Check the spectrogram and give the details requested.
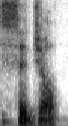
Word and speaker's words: Sigil: Yes, it's pronounced Sigil. Sigil.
